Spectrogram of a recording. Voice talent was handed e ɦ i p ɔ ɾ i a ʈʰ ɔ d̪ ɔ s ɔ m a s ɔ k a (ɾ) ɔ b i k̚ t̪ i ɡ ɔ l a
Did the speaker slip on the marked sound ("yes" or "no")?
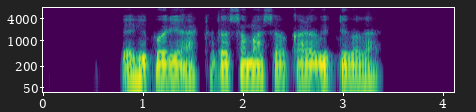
yes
